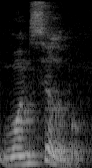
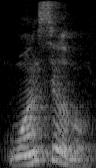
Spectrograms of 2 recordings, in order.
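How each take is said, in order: No difference in how they are said.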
